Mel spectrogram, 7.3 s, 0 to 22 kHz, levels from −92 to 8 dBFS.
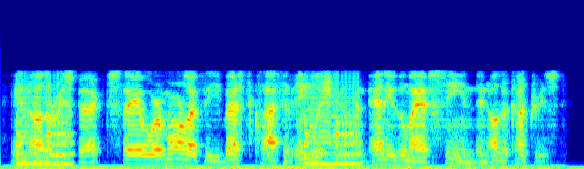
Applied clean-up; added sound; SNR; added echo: none; Musical instrument; 9 dB; reverberation time 0.2 s.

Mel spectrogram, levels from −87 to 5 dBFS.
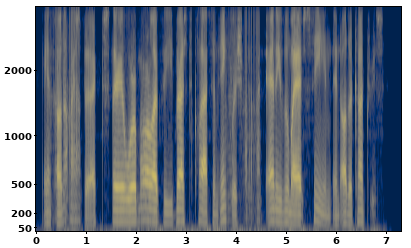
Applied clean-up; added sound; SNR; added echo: neural separator model SepFormer WHAMR!.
